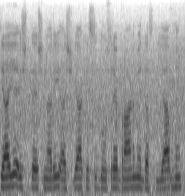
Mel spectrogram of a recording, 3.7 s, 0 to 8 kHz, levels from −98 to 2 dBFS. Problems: constant background noise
